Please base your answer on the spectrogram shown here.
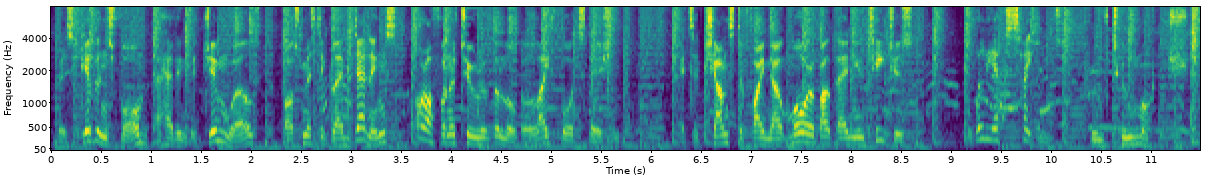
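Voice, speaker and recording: A man's voice: mid-range voice, big pitch swings, fairly quick. Wry male narrator over music. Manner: wry, gently teasing. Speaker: documentary narrator. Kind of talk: scripted narration. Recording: voice-over under loud background music.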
